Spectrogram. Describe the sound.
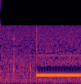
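A telephone tone sounds after a dropped call. A loud, steady single-pitched tone switches on abruptly after a moment of low background noise and holds to the end.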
